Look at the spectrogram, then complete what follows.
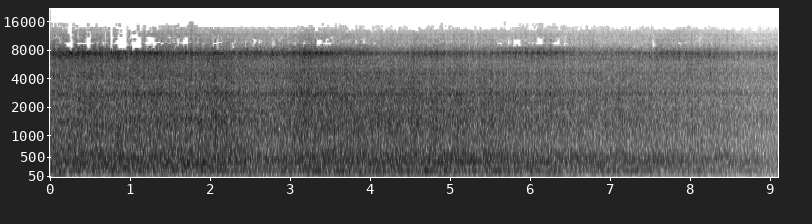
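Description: Old Chevrolet pickup fitted with a 12-volt-driven propeller (a repurposed wind-turbine rotor) driving away. It gives a steady droning hum under a loud rushing whirr, fading gradually as it goes.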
